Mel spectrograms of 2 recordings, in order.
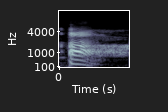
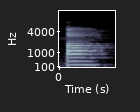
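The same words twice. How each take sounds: First: The pitch falls sharply from high. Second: The pitch is short, light and unmarked. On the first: "nada keempat ... kita bilangnya A" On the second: "nada yang kelima itu ... normal. Misalnya A"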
